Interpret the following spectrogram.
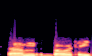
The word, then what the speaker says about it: Boötes: Boötes, it means the herdsman or the ploughman.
